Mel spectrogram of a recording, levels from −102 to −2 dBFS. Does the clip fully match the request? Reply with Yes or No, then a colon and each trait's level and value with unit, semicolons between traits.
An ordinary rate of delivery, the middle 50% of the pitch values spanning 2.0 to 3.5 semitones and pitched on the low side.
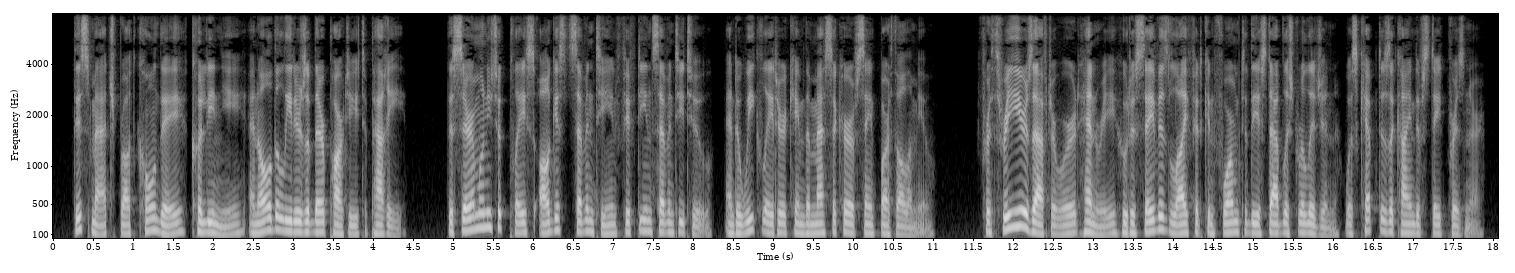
Yes: average, 185 wpm; average, 2.8 semitones; low, 125 Hz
